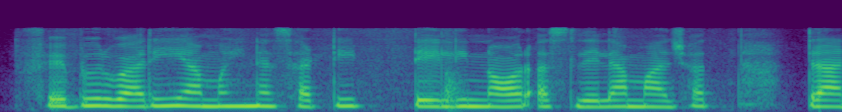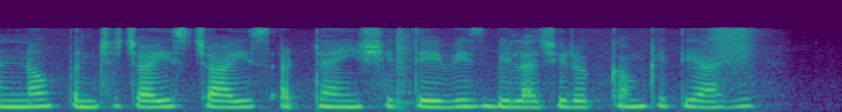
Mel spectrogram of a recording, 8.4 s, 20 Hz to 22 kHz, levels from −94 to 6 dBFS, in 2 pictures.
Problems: background sounds at intervals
